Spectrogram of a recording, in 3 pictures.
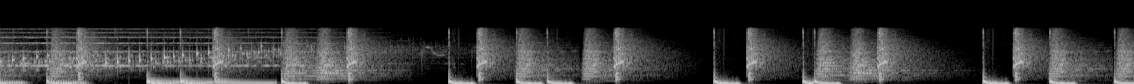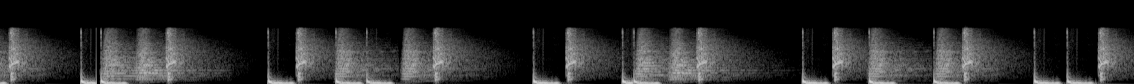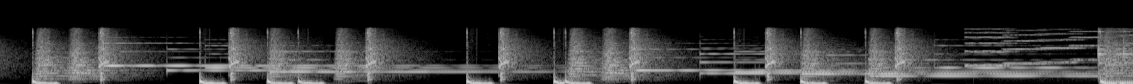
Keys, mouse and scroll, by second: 0.9 click, 2.8 click, 4.9 click, 7.3 click, 9.1 click, 10.1 click, 10.8 click, 12.0 click, 14.7 click, 15.8 click, 16.6 click, 17.2 scroll down 2, 19.6 click, 24.6 middle click, 25.9 click, 27.7 click, 30.7 click, 32.7 right click, 33.3 click, 33.6 click.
